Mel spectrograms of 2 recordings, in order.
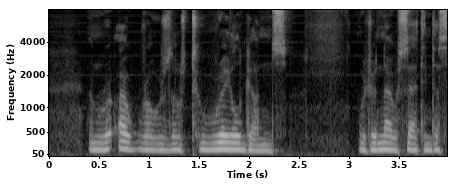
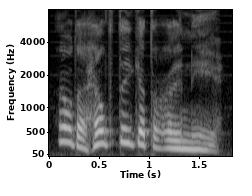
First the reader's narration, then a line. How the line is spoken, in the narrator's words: Lisa exclaimed into her comms door, crackling through to the interference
